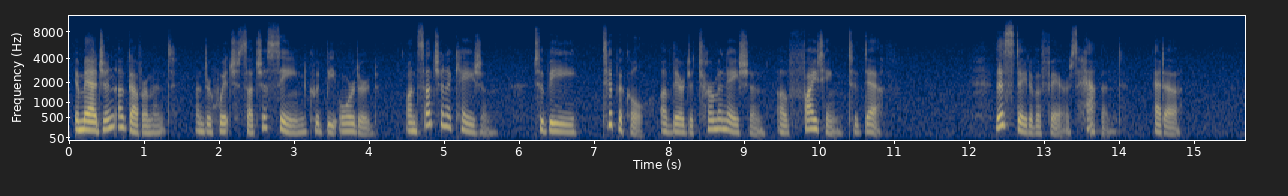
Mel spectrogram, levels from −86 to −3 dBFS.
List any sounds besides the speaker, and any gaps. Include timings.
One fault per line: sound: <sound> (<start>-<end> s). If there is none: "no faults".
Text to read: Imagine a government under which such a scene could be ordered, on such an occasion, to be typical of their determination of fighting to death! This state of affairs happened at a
no faults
